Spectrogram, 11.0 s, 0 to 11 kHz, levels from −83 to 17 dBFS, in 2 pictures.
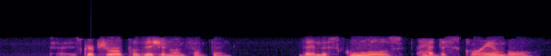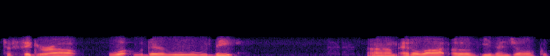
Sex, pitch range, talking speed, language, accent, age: male, 115-135 Hz, 130 wpm, English, American, 40-59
